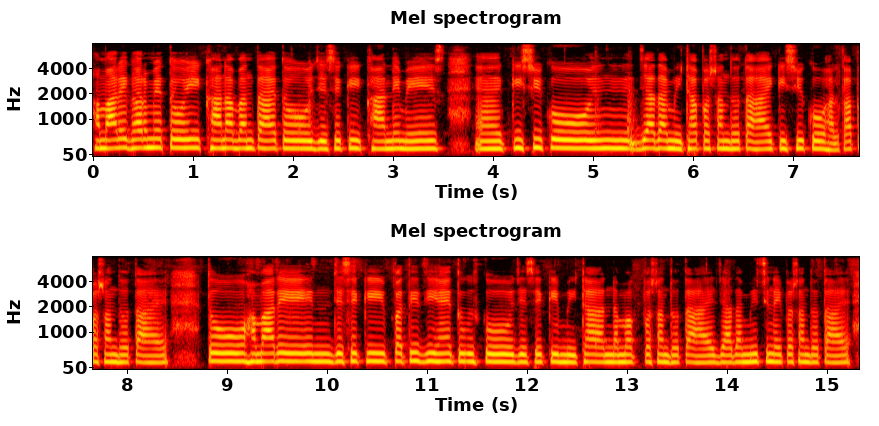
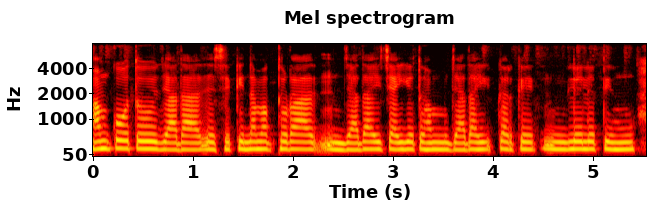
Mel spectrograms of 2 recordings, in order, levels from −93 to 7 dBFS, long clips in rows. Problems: constant background noise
